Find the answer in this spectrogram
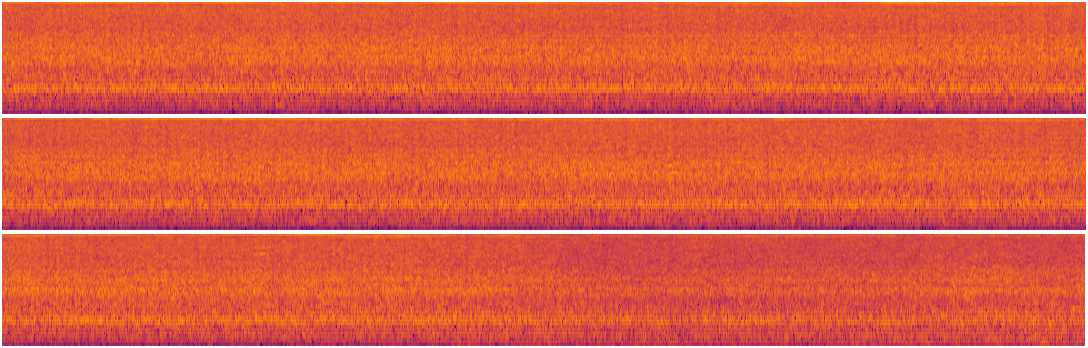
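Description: Italo AGV high-speed electric train running past, a steady rushing noise with a strong hum in the middle range.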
